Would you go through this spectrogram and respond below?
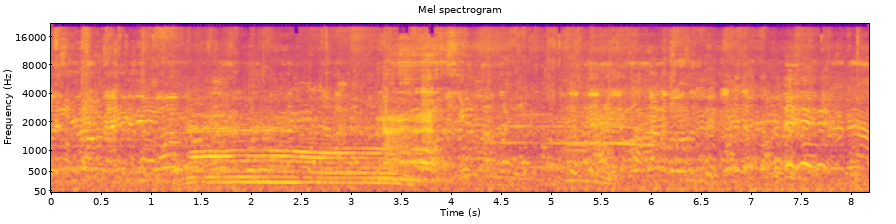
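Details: Cows with calves at Ambari haat cattle market, Dinajpur, 20 February 2026: one long steady low moo lasting about two seconds, rich in harmonics, then fading under constant crowd chatter and bargaining voices.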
